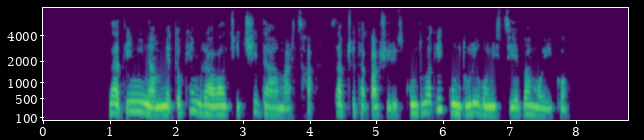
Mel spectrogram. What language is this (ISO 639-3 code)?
kat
